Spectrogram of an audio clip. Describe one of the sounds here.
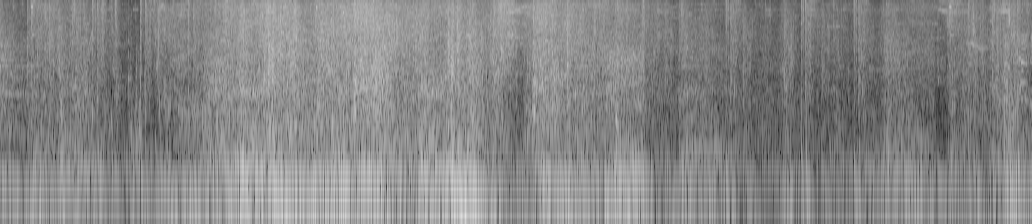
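Game spell effects whoosh and explode in quick bursts.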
